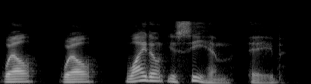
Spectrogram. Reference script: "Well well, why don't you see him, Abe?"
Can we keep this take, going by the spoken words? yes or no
yes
